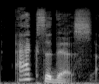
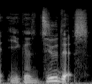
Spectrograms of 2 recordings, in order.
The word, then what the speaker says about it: Exodus: The reasons for the exodus include high inheritance taxes and Brexit。这些超级富豪大批离去的原因啊，包括这个高遗产税，还有英国脱欧而产生的连带作用。这句话进一步就解释了啊，前面的两个现象分别是怎么产生的。 Exodus 啊，这个词注意发音，不念 exodus，念 Exodus。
